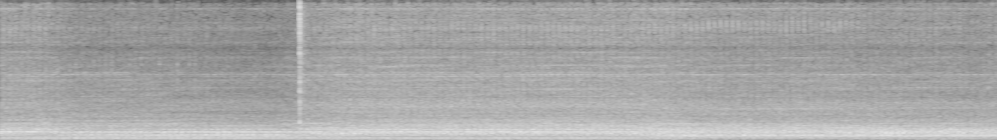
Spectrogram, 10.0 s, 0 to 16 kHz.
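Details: BEKO washing machine, 7 years 8 months old, during spin: loud, steady rumbling roar with a humming drone from worn drum bearings.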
